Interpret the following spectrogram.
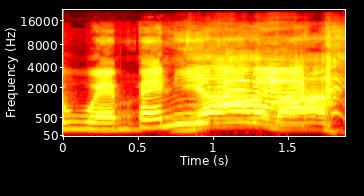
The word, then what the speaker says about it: Wembanyama: pronounced Victor Wembanyama.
